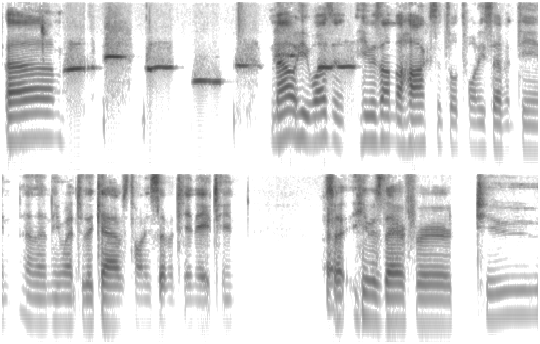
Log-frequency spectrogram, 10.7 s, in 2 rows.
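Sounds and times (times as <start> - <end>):
speech: 0.0 - 0.7, 2.7 - 7.8, 8.6 - 10.7
person whistling a theme tune: 0.4 - 3.7.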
